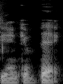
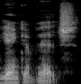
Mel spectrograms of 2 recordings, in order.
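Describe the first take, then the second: First: The name ends with a 'k' sound. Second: The name ends with a 'ch' sound. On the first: The speaker calls it right. "there's no H, ... it's Yankovic" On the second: The speaker calls it wrong. "of course it's not Yankovic"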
